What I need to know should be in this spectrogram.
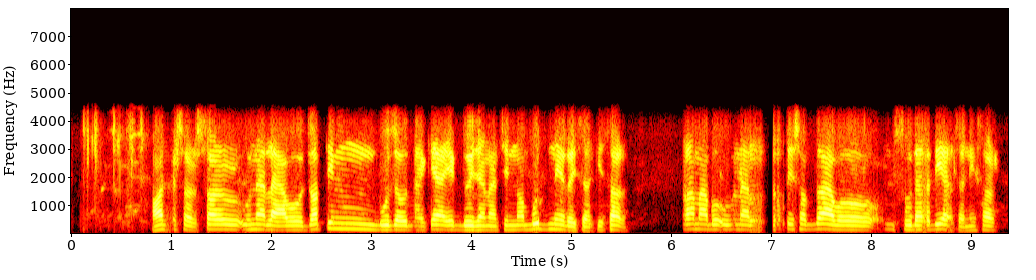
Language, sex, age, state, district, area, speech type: Nepali, male, 18-30, West Bengal, Kalimpong, rural, conversation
